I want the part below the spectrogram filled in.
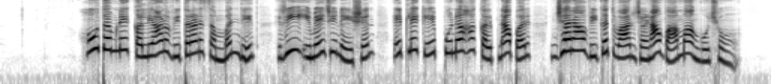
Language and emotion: Gujarati, neutral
